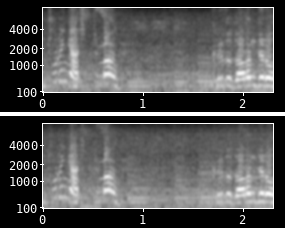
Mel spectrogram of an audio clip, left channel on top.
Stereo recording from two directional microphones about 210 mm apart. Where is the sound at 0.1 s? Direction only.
Centre (ahead or behind).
